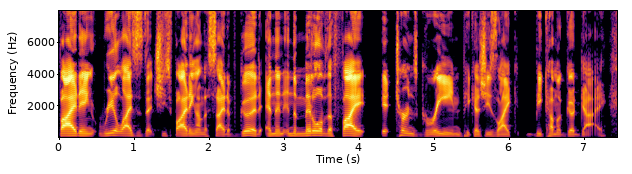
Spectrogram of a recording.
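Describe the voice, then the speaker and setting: On a very clean recording with a silent background and a dry, close sound with no echo, a man with a normal speaking voice and medium pitch talks at a fairly quick pace with ordinary pitch variation. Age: 20s. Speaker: podcast co-host. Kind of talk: casual chat. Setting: studio.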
